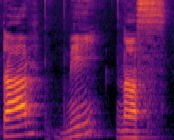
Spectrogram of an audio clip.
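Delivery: টার্মিনাস drawn out very slowly; slow model pronunciation. Shown as a demonstration. Teacher listing words, very slow. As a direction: stretch টার্মিনাস syllable by syllable. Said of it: "okay".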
